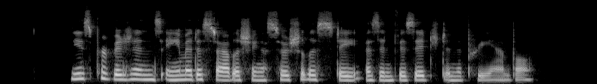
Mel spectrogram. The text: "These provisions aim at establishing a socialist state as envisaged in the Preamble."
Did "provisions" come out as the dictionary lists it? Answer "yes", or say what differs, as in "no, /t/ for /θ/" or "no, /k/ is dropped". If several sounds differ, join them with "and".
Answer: yes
